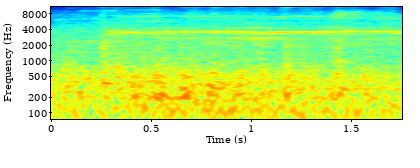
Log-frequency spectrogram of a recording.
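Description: A subway train rolls along its rails with a steady rumble and a thin, continuous metallic squeal from the wheels running through it. No one speaks.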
